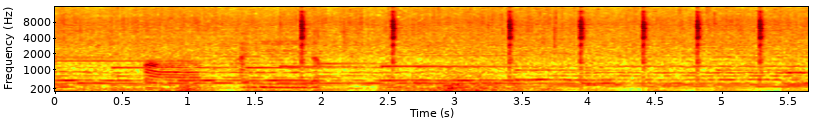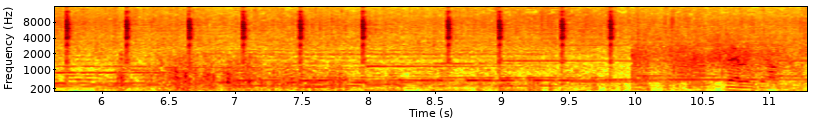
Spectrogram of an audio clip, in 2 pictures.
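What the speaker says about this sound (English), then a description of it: "Look, Detective, the storm is dying out." Steady rain patters through a stormy scene in The Darkside Detective video game, with regular sharp ticks and low rumbles running under background music while a voice speaks briefly.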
